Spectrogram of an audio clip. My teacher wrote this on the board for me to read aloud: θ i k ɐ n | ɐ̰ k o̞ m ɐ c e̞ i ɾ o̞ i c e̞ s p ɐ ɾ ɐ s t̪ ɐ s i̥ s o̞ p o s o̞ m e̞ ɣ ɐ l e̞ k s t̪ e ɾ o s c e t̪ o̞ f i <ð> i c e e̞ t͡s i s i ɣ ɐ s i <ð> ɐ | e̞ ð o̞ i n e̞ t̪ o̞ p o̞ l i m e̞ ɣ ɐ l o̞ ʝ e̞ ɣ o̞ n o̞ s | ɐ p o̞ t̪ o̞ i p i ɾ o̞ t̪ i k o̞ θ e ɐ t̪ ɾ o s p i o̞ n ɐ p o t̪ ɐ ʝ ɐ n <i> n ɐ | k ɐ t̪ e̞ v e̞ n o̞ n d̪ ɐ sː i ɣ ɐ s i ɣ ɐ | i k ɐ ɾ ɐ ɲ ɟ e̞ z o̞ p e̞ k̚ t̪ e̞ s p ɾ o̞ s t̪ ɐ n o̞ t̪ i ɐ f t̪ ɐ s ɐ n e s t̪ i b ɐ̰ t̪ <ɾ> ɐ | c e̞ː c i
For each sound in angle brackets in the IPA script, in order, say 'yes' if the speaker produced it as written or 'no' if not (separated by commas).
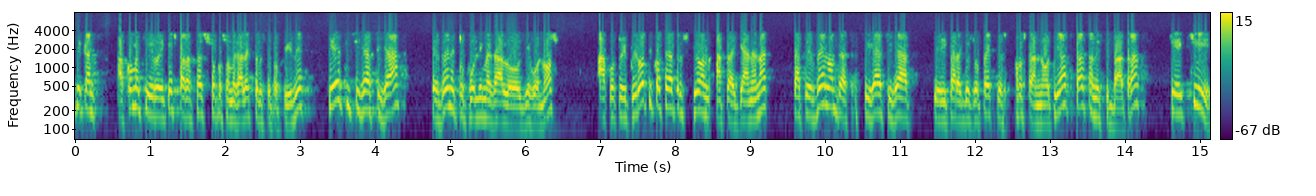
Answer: yes, no, no, yes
